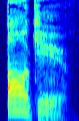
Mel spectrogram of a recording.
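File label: "argue", British English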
